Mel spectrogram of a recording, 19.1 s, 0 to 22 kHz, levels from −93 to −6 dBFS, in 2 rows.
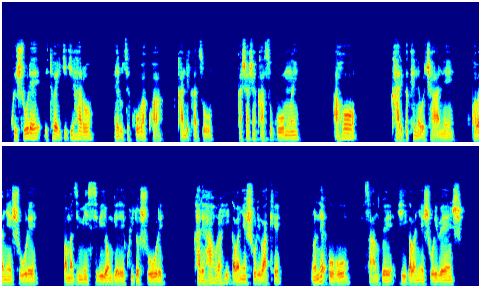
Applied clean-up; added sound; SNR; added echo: none; none; none; none.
